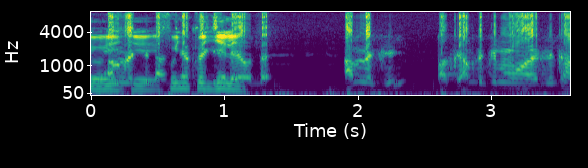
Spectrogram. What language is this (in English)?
Wolof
